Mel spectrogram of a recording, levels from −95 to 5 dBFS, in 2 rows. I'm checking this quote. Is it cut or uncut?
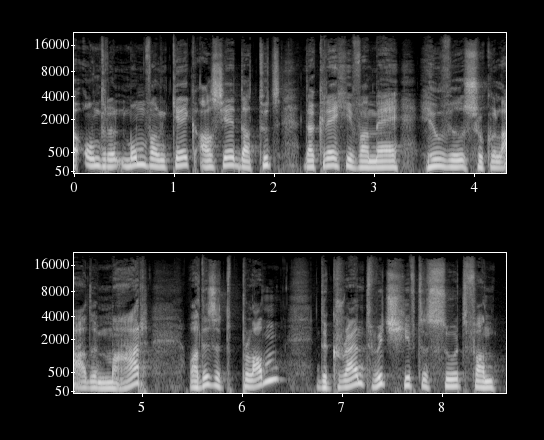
uncut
